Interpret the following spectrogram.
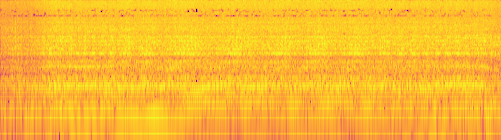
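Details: Toyota Alphard petrol engine after replacing the old growling (ngorok) belt tensioner with a new one: engine rises briefly on throttle, then settles to a smooth, even idle with no growl from the belt drive; new tensioner no longer vibrates.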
